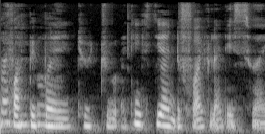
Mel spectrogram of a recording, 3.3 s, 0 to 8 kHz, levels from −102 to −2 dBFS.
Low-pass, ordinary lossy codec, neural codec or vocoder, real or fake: 7.2 kHz; AAC, 48 kbps; none; real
